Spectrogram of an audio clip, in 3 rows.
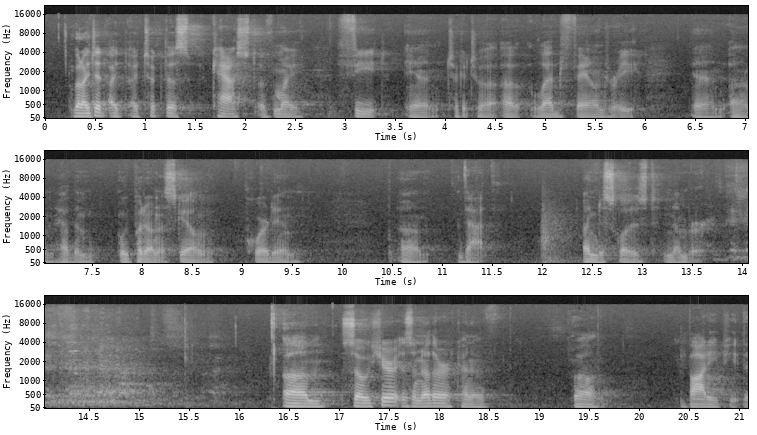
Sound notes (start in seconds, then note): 13.8 audience Laughter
